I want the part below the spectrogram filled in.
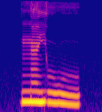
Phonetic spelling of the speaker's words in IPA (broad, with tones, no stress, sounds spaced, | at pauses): ŋ ɛ̃˦ j u˧ w u˨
